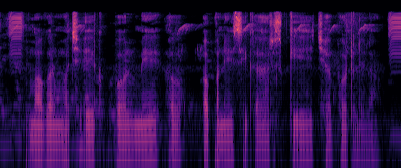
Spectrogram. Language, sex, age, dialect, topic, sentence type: Bhojpuri, male, 18-24, Western, agriculture, statement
